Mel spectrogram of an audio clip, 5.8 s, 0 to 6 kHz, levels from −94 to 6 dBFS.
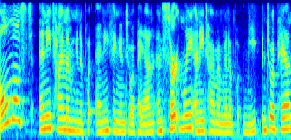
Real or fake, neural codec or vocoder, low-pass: real; none; 5.4 kHz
